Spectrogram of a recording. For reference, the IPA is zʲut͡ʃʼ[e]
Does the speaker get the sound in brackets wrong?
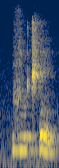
no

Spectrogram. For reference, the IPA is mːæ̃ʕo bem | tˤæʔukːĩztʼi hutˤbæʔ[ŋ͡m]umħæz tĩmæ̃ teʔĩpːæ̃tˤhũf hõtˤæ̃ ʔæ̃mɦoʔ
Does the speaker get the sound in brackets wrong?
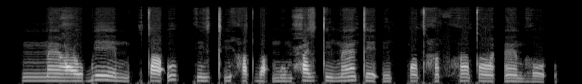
yes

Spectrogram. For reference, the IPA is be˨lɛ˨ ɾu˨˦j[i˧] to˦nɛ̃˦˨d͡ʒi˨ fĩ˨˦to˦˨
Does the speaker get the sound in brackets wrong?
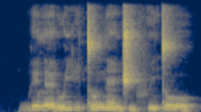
no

